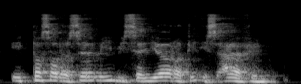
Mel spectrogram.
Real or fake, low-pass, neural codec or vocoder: fake; 10.8 kHz; vocoder, 44.1 kHz, 128 mel bands, Pupu-Vocoder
